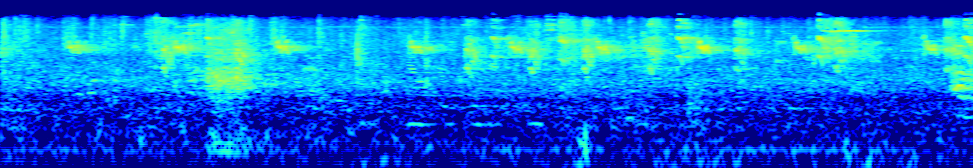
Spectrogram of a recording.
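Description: Small birds chirping on and off, short high chirps scattered throughout, over a steady background hiss. A brief louder rush of noise comes about two seconds in.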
